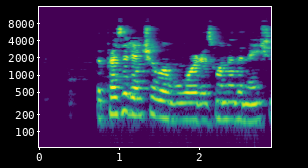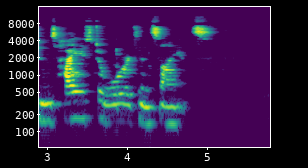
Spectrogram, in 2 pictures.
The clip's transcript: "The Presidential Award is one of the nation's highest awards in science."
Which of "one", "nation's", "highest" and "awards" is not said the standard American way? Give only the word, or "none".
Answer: none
